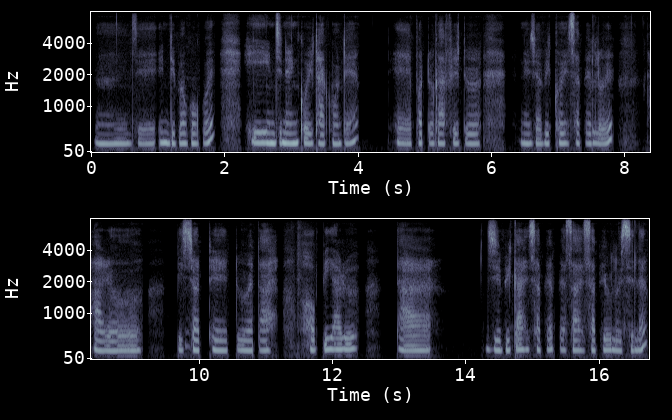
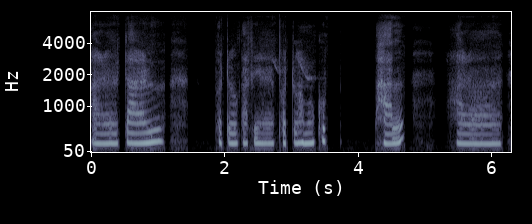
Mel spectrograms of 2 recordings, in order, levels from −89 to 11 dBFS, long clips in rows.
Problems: background sounds at intervals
